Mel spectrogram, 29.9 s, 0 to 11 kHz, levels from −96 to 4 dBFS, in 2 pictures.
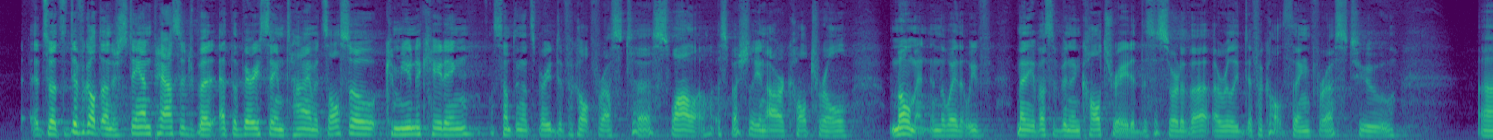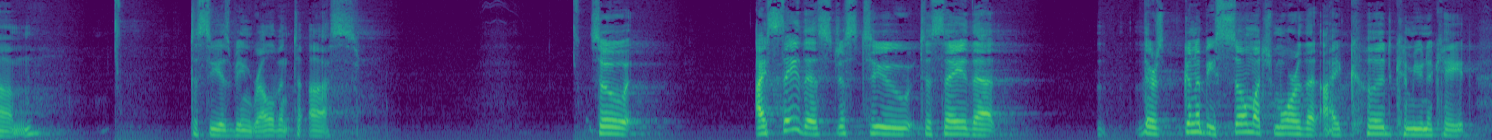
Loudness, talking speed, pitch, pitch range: -27 LUFS, 160 wpm, 130 Hz, 115-150 Hz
